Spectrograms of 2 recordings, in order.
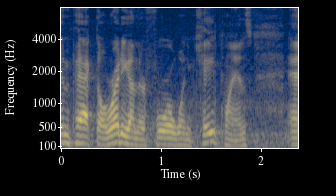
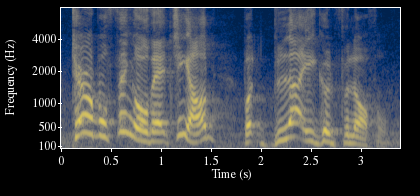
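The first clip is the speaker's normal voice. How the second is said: high, loud, bad Cockney; hacky Cockney accent; 5 semitones higher, 4 dB louder than usual. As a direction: put on a cheap Cockney English accent. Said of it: "as far as hacky English accents go".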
